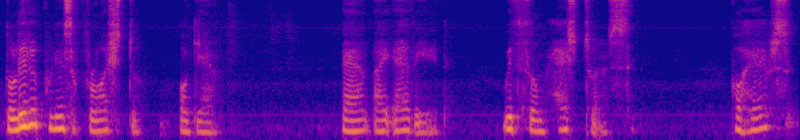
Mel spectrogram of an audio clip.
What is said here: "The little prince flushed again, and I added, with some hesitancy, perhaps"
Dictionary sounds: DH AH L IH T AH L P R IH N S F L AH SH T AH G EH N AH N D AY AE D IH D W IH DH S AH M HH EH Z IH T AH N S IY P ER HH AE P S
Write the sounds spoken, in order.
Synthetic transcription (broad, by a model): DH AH L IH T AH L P L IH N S F L AH SH T AH G EH N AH N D AY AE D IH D W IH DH S AH M HH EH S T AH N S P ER HH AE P S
